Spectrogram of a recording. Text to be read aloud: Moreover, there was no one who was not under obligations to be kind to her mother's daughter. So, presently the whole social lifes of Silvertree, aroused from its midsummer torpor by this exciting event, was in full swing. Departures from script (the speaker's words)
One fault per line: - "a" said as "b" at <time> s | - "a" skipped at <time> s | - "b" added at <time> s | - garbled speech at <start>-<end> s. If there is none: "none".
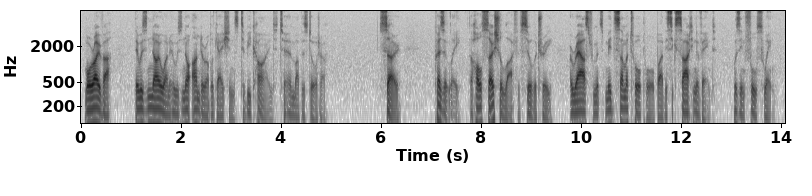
- "lifes" said as "life" at 8.4 s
